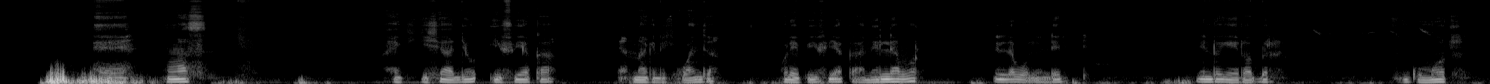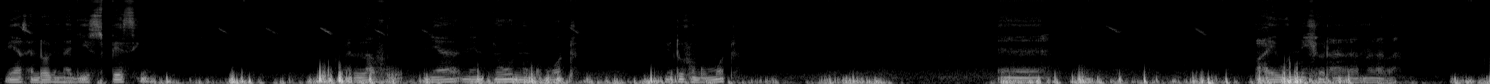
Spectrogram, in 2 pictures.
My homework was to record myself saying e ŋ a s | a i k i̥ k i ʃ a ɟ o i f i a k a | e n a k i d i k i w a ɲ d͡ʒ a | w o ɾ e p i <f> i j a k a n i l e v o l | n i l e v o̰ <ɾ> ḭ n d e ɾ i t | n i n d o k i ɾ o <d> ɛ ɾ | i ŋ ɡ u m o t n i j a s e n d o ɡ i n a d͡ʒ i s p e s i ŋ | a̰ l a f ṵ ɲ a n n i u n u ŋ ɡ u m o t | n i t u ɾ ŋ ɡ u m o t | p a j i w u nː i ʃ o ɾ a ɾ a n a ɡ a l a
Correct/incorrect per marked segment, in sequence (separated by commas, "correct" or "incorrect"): correct, incorrect, incorrect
